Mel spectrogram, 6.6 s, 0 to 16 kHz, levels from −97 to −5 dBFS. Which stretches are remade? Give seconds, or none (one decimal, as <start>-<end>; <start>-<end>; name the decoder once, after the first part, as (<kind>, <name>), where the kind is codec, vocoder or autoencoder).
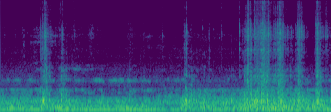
2.5-5.3 (vocoder, BigVGAN v2)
